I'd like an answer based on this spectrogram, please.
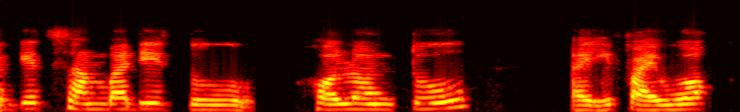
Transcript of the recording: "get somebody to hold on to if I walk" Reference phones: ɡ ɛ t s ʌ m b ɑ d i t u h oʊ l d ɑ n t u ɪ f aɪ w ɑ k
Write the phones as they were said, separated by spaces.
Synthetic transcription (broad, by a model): ɡ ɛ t s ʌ m b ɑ d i t u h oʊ l ɑ n t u ɪ f aɪ w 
